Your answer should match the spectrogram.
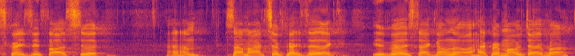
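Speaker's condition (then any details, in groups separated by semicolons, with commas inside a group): ALS; onset left hand and arm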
